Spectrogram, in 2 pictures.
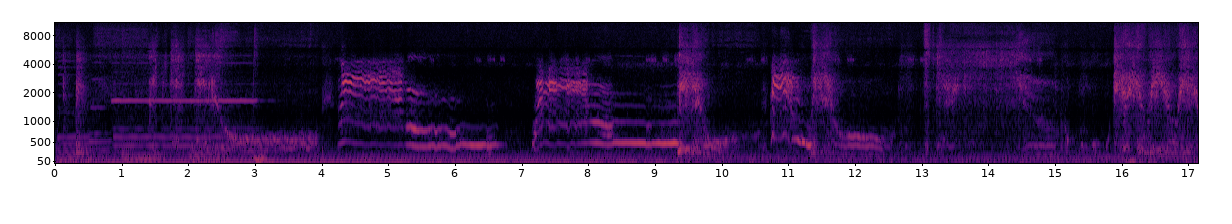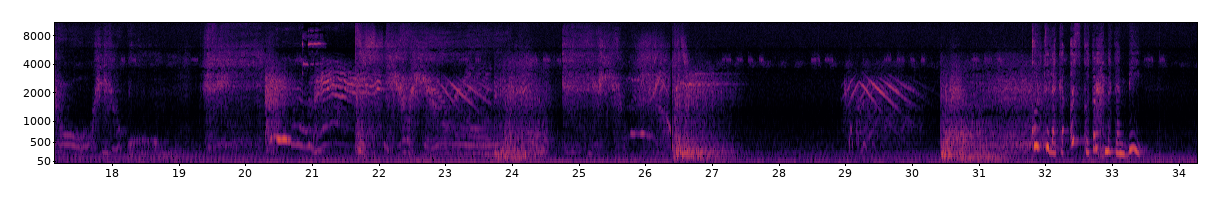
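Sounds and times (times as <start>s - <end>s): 
low steady hum: 0.0s - 34.2s
cat meowing and caterwauling late at night: 4.2s - 9.4s, 10.7s - 12.5s.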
